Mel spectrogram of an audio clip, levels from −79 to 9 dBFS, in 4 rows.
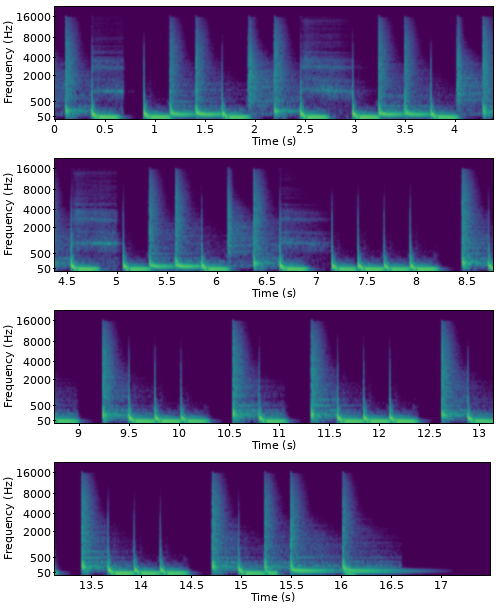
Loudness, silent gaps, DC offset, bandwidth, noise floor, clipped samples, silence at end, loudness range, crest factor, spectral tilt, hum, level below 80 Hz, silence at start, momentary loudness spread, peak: -23 LUFS; none; under 0.1%; 16.5 kHz; -75 dBFS; under 0.1%; 0.85 s; 1 LU; 20 dB; -5.5 dB/octave; none; -24 dBFS; 0 s; 5 LU; -2 dBFS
